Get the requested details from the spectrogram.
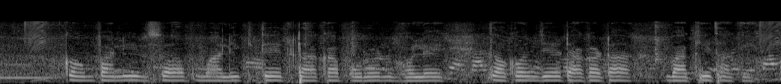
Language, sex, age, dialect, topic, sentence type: Bengali, male, 18-24, Standard Colloquial, banking, statement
